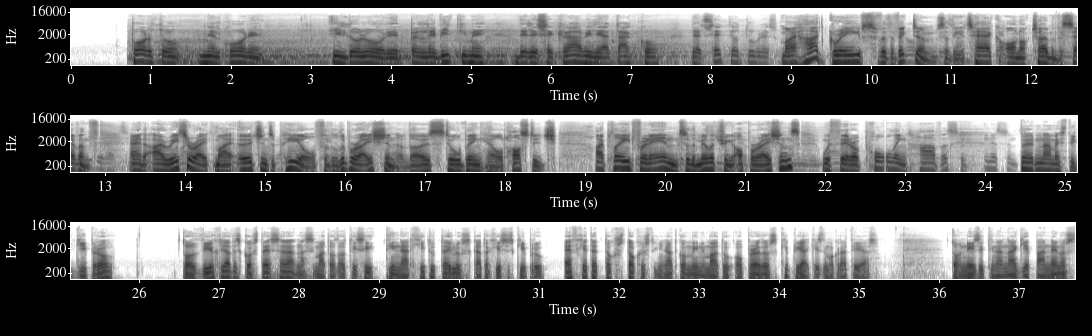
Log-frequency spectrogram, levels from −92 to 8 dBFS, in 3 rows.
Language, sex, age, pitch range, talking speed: Greek, male, 60-79, 90-135 Hz, 110 wpm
